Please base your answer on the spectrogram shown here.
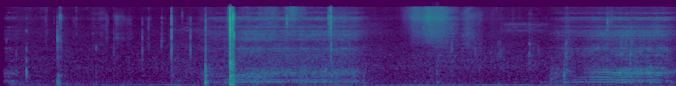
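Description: Soft snoring breaths with clicks and room noise in the background.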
